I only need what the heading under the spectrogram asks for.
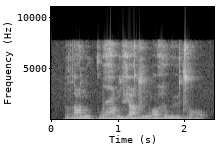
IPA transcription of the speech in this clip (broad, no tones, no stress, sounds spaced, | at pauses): r ɑ n u k u ʕ ɑ ŋ vʲ ɑ d u ŋ ɔ ɦ ə w ʉ d r ɔ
